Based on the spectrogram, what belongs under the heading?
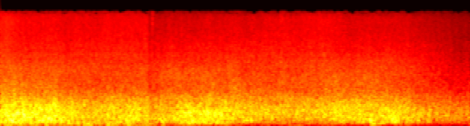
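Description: Rushing water noise like surf, a steady wash that swells and eases a few times.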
